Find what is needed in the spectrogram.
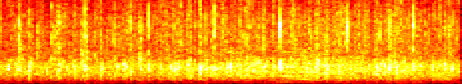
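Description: Faint applause from a large audience in an arena: many hands clapping at once.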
